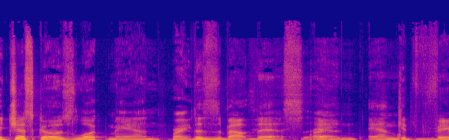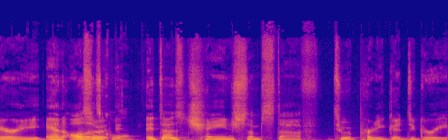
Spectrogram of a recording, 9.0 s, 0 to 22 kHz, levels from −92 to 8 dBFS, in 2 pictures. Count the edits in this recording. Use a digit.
2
